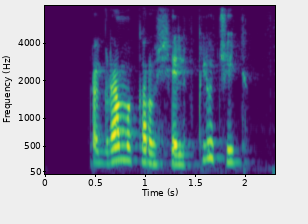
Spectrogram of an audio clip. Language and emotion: Russian, positive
